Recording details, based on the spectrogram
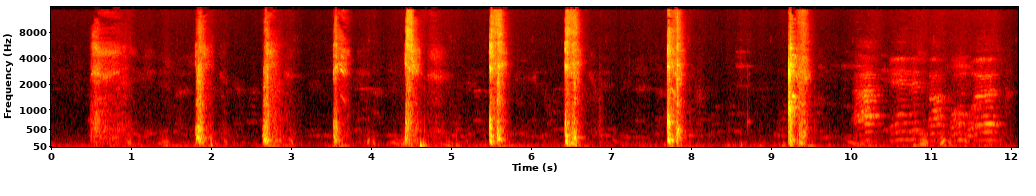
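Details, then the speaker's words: Sneezing deliberately induced by dipping an object and putting it deep into one nostril: a run of nine forceful sneezes about a second apart, then a brief murmur of voice. "A way to get yourself to sneeze. First, you take this, and then you get this."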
